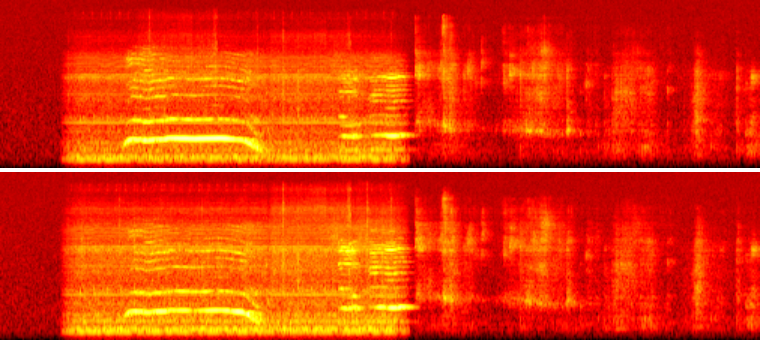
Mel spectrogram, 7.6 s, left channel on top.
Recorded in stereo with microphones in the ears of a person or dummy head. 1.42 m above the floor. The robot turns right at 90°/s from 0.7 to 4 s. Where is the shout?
100° left, 3 m; by 4.0 s 10° right, 3 m.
